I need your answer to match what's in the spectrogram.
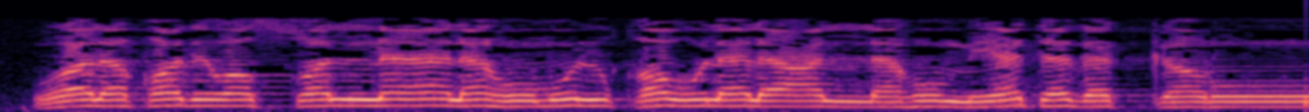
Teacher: أما كلمة وصلنا ففيها لام الفعل الساكنة وبعد اللام نون، ولقد أوضحنا قبلا أن لام الفعل الساكنة تظهر وجوبا قبل النون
